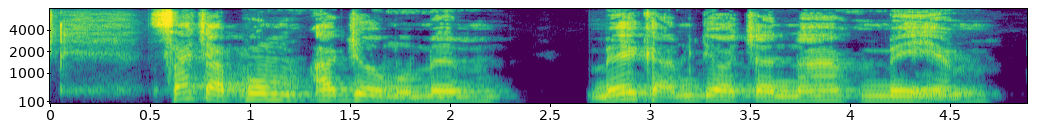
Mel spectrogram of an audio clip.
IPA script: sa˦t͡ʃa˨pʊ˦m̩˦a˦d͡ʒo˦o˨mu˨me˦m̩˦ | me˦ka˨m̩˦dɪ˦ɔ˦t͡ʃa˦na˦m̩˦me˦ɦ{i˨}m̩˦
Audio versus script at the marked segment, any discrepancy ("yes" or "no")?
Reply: yes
